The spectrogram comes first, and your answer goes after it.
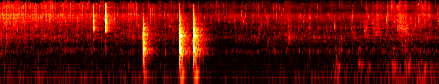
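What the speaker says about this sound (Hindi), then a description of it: "ये जो ग्रेवी बनाई है ये मैं सारी इसमें डाल दूँगी" Onion-tomato gravy paste is tipped into a pot and stirred for a chicken karhi, giving a few sharp scraping clanks and wet slaps in a quick cluster, then a soft low simmer.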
